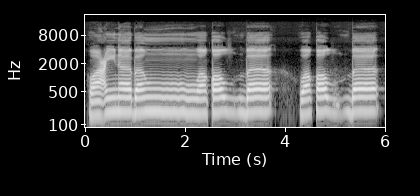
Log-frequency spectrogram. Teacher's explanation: سے واو ہے، یہاں پر ادغام مع الغنہ ہوگا، وعنبا وقضبا قاف اور ضاد یہ دونوں حروف مستعلیہ میں سے ہیں، دونوں کو موٹا پڑھا جائے گا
